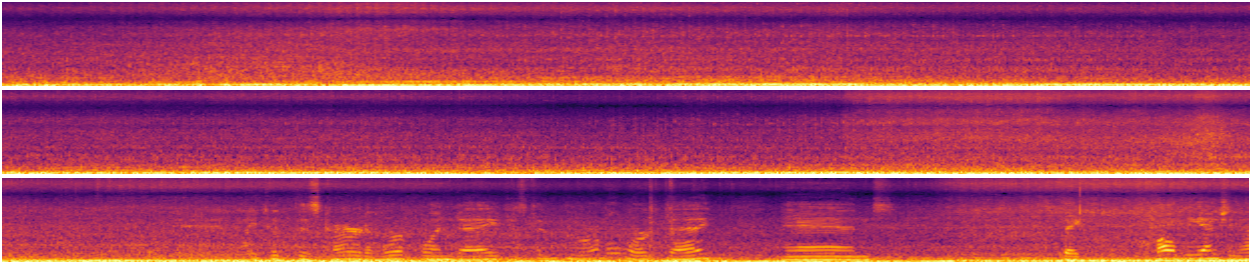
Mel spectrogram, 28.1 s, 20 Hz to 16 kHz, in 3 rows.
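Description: Inside the cabin of a 1958 Edsel Citation under way: its 410 V8 engine and tyre and road noise as a steady low drone. A few brief voice-like sounds come over it near the end.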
